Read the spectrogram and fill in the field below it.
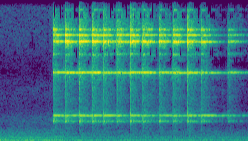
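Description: A tiny bell tied to an animal's neck rings in a rapid, bright jingle of about a dozen quick tinkles, close and clear over near silence, ending with one last faint chime.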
